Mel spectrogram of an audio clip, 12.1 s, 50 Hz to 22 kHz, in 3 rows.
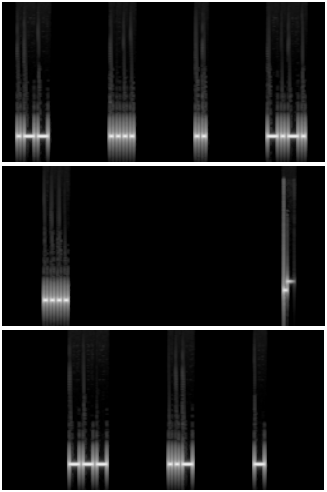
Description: Morse code, heard as a keyed tone, about 28 wpm, spaced as for 10 wpm, 700 Hz. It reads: WHICH OUT
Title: 6x Character Spacing - Top 300 Words - 28wpm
